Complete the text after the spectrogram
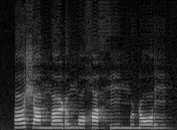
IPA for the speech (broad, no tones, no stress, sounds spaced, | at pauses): ɐ ʃ a ŋ ɐ ɽ ə ŋ ɔ χ a h i ŋ u ɳ ɔ ɾ i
